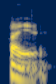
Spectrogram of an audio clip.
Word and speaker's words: Pfeil: PF, Pfeil, Pfeil.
